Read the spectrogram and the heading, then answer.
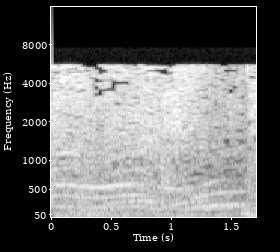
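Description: A loud Rotax snowmobile engine on the Rev Gen 4 platform revs steadily with a rising mechanical whine, its harmonic tone climbing slightly as it accelerates, heard alone without any talking.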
